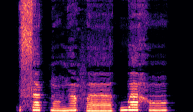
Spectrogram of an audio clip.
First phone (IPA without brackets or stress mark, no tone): s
